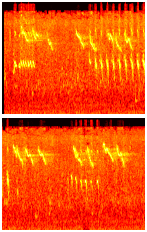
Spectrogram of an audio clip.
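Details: Yellow-vented bulbul in full song, a style with Ropelan and Goklikan phrases, used as a lure to restart stalled birds; high, quick slurred whistles and short buzzy trills, repeated in bursts over a faint hiss.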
